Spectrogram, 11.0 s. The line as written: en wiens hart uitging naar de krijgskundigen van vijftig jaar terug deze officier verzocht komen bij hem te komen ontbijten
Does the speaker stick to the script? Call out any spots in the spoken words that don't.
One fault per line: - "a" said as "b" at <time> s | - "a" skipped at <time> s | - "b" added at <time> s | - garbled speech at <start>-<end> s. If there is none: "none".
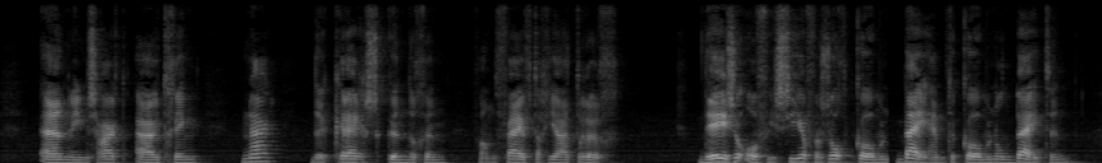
none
